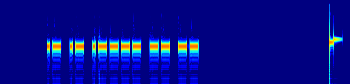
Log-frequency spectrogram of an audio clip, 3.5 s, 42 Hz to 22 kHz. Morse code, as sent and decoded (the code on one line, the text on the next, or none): .- .- .---- -- --
AA1MM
